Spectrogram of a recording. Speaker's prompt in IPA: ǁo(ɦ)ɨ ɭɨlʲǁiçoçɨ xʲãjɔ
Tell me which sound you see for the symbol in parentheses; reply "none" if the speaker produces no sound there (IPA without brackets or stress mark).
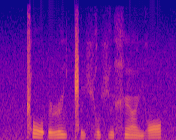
ʔ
